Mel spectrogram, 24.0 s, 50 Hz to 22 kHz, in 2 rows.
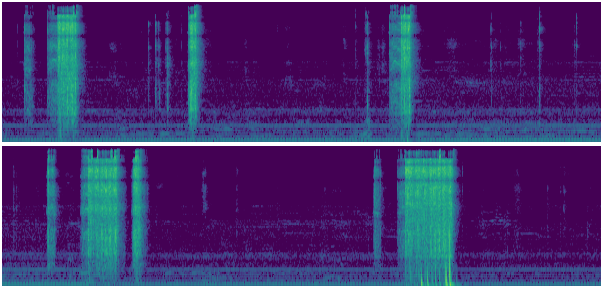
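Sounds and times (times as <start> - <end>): socket ratchet clicking: 0.5 - 1.6, 3.1 - 4.0, 7.8 - 8.3, 13.6 - 14.8, 19.9 - 21.1.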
